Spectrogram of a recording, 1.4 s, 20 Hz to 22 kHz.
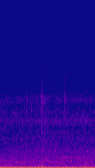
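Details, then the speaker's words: Warmed-up 2014 Jeep Wrangler after repairs, test drive checking whether check engine light or limp mode returns: deep, even engine hum with steady low rumble, no knocks, ticks or misses; now pulls properly, running normally. "look at that this thing actually pulls now all right so that's it BMW is done got it running spec got it looking spec"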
